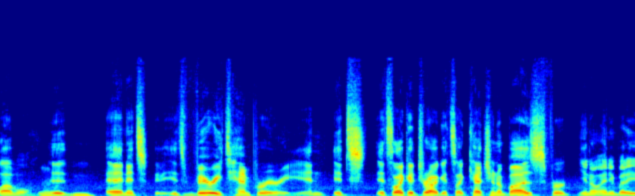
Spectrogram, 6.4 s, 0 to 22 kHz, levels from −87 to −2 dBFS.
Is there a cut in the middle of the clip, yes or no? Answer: no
